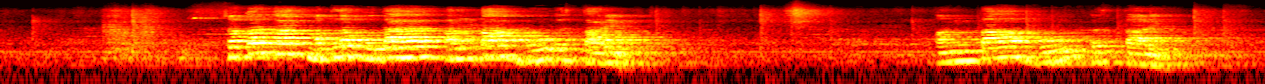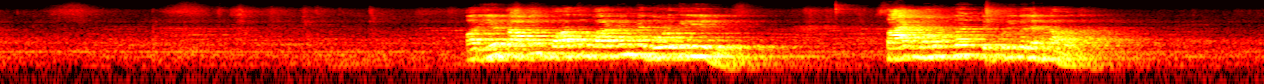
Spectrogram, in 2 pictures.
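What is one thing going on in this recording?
A man speaks calmly and clearly nearby in a slightly echoing room.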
